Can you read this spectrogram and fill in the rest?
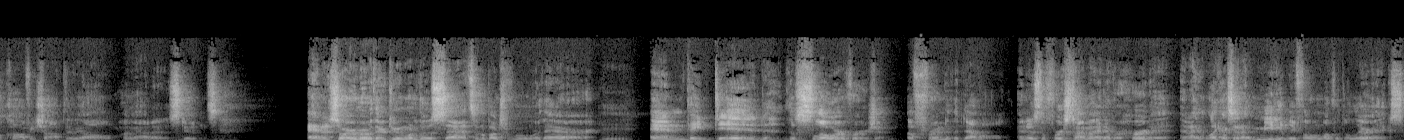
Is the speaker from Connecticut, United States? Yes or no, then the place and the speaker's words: no; Bay Area, California, United States; growing up in the Bay Area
